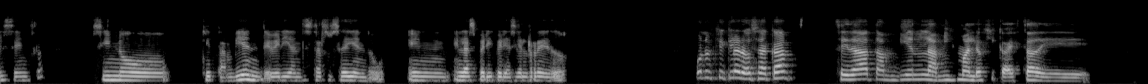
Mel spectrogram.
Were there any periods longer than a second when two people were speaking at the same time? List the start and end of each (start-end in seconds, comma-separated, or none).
none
